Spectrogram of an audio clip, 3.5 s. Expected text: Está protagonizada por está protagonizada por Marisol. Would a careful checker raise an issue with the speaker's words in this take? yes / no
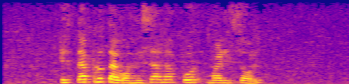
yes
